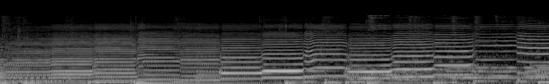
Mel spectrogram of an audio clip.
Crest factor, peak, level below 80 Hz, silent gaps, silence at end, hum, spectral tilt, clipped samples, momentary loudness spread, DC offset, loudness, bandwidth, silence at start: 14 dB; -12 dBFS; -38 dBFS; none; 0 s; none; -5.5 dB/octave; under 0.1%; 8 LU; under 0.1%; -27 LUFS; 11 kHz; 0 s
